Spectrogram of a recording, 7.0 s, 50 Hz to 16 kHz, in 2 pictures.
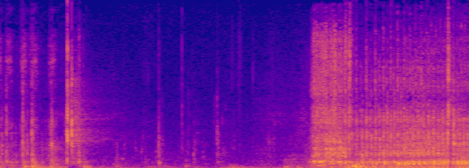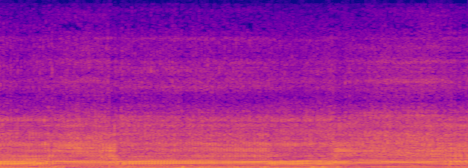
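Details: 1979 Johnson 6hp outboard with low compression, restarted after stalling once in the water: buzzy two-stroke whose revs rise and sag unevenly, hunting; owner suspects fuel starvation. Carburetor bowl was drained by the previous owner, and the fuel jet has a limit stop.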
